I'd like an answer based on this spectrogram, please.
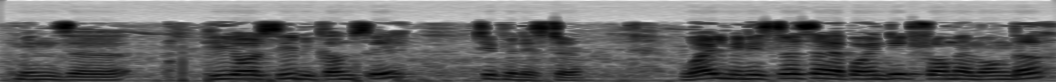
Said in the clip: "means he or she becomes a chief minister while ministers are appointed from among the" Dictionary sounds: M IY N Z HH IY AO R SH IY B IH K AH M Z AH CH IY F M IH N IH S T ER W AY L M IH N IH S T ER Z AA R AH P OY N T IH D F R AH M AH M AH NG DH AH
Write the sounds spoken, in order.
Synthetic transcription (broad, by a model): M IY N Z HH IY AO R S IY B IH K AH M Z AH CH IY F M IH N IH S T ER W AY L M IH N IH S T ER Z AA R AH P OY N T IH D F R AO M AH M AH NG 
